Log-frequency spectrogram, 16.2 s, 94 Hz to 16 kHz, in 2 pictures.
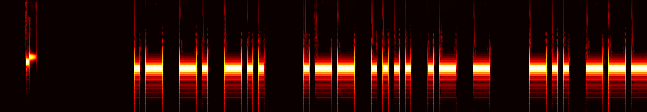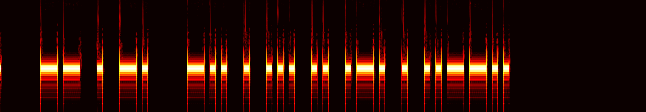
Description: Morse code, heard as a keyed tone, about 17 wpm, 700 Hz. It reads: AND WHAT DO MEN DESIRE?
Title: Sentences from Top 1100 Words 17wpm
